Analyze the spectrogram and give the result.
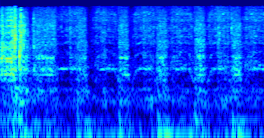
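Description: A printer runs steadily, its mechanism whirring with a regular pulsing rhythm of feed strokes, loud and continuous with no voices.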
